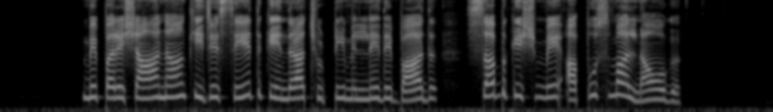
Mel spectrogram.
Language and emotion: Dogri, sad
